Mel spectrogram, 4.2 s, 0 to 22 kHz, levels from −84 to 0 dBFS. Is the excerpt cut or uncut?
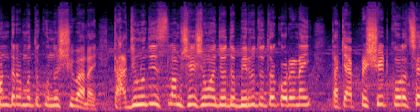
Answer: cut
